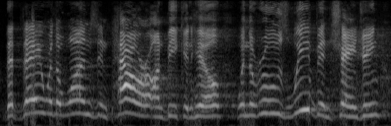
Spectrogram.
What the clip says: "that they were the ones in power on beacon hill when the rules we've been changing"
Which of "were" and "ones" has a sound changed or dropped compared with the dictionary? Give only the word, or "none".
none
